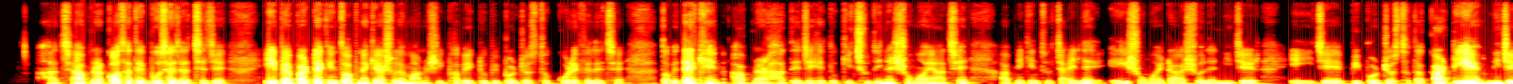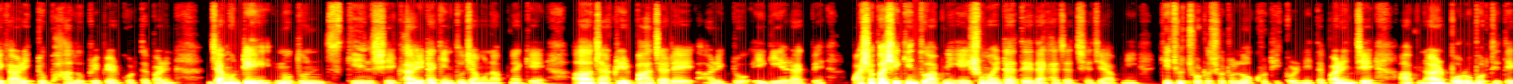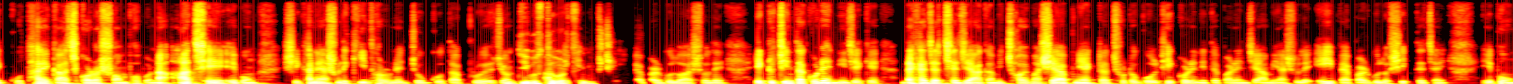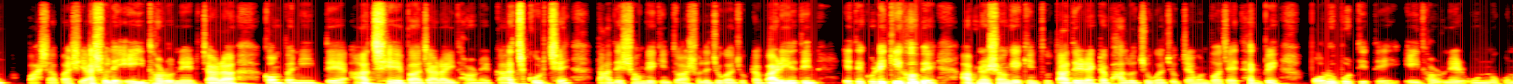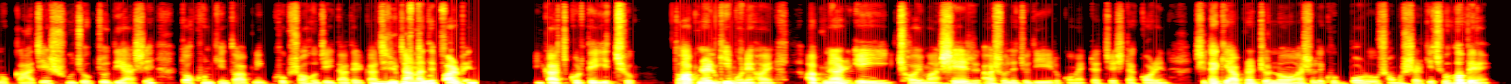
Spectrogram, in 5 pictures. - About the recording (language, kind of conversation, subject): Bengali, advice, চাকরিতে কাজের অর্থহীনতা অনুভব করছি, জীবনের উদ্দেশ্য কীভাবে খুঁজে পাব?
- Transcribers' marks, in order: in English: "Prepare"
